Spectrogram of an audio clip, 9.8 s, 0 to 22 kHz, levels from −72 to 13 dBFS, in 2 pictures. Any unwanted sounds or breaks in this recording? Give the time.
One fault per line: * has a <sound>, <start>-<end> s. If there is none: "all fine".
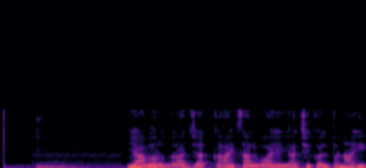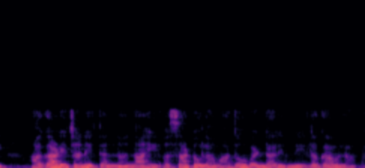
* has a thud, 0.5-1.2 s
